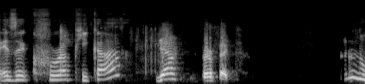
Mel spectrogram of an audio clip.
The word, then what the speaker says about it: Kurapika: yeah how are you oh and am I pronouncing your name right is it Kurapika yeah perfect I don't know what's the story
